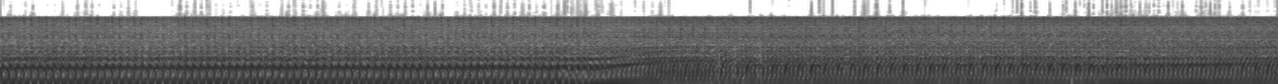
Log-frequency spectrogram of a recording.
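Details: Loud idle with fast, uneven ticking puff that shifts as revs drop; owner suspects exhaust leak around manifold to catalytic converter, or normal sound.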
